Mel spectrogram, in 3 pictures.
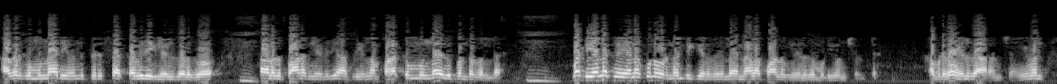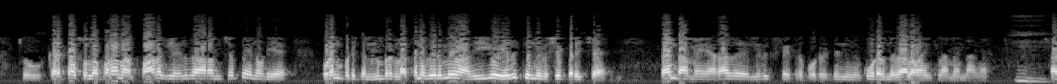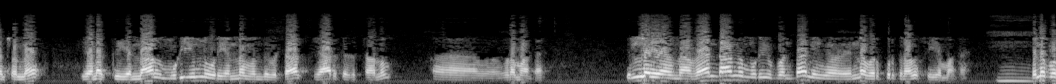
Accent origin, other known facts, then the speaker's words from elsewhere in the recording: Kumarapalayam, Tamil Nadu, India; born there; சேலம் ஈரோட்டுக்கு நடுவில் குமாரபாளையம், பவானி குமாரபாளையம் அதான் என்னுடைய நான் பிறந்த ஊரு. அந்த ஊர்ல கேக்குறது திருச்சி வானொலி நிலையம் தான் வந்து கேட்கும்.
